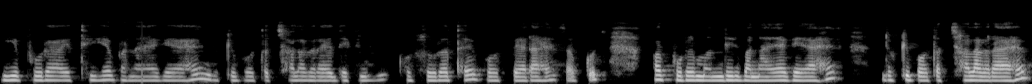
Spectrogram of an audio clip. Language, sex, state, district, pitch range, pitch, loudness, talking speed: Hindi, female, Bihar, Purnia, 185-200 Hz, 190 Hz, -20 LUFS, 205 wpm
